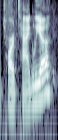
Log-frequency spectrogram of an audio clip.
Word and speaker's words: Tartaglia: flaky salt asks griffin why do you pronounce the g in tartaglia uh that's just because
